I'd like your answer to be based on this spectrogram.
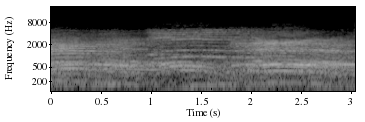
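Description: Ansotana sheep bleat at close range with a few drawn-out, wavering calls in a farm setting, faintly mixed with background noise.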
